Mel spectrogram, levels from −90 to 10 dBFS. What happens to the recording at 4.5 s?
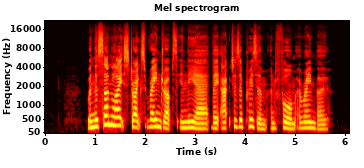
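Nothing goes wrong at 4.5 s: the speech runs on without any break, glitch or change in level there.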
